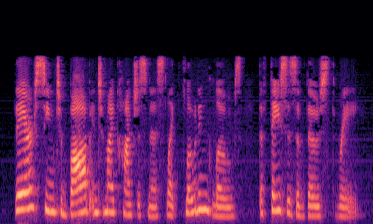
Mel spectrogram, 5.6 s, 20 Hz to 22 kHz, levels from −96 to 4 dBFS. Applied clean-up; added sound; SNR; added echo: none; none; none; none.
